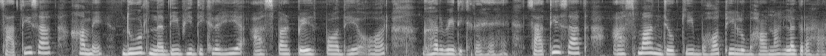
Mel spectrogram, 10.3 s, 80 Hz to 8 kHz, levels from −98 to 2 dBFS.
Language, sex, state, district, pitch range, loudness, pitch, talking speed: Hindi, female, Chhattisgarh, Raigarh, 195-230 Hz, -21 LUFS, 215 Hz, 155 wpm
